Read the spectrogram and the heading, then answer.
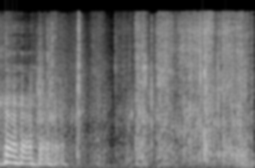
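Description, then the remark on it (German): Gift wrapping paper crinkles and tears as a Christmas present is unwrapped, in a series of irregular, noisy rustling bursts, opening briefly with a short voiced sound before the paper noise takes over. “yes, das sind die Geräusche. Live Weihnachten hier.”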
